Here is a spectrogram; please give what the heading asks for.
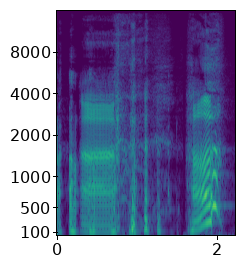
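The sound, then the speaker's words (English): Throat clearing, put on to sound flabbergasted: a few rough, voiced bursts and a drawn-out gravelly hum, loud and close, with a final wavering grunt. “Okay, I cleared my throat to be flabbergasted appropriately.”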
